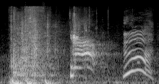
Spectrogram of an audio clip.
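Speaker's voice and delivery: sharp high startled scream, twice; frightened yelp at a sudden shape. Acted. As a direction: jump out of your skin and yell. Startled by hidden robot.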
